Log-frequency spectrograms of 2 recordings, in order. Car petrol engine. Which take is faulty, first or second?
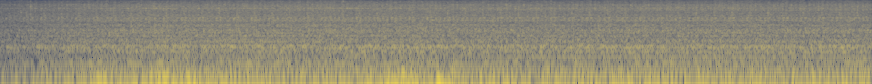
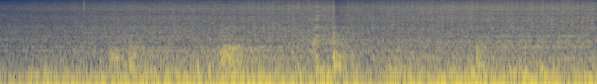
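second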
